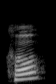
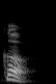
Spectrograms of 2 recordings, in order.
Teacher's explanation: जैसे क जिसमें हवा कम लगती है उसे अल्पप्राण जिसमें हवा बाहर ज्यादा आती है उसमें महाप्राण और जिसमें कम आती है वे अल्पप्राण होते हैं।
